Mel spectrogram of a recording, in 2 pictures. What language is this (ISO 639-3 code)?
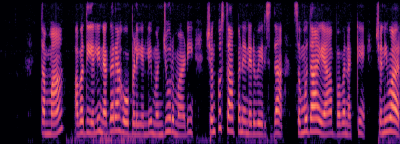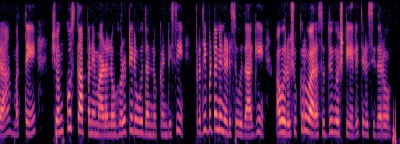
kan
